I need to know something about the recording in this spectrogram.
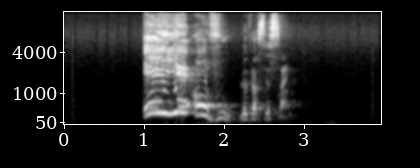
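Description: A man speaks loudly and with feeling through a microphone in an echoing room.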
